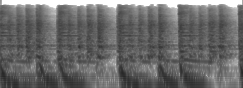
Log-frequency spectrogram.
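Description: Dance music with a heavy bass drum, each beat dropping in pitch, over other percussion.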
